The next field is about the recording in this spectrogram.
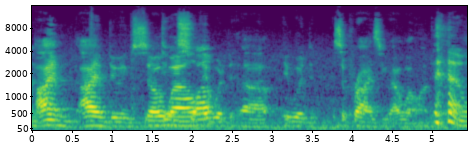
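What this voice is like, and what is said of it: Flat, unenthusiastic sarcastic delivery. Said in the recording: “I sound super enthusiastic.”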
